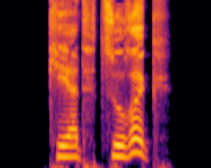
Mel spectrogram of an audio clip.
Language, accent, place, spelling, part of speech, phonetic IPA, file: German, Germany, Berlin, kehrt zurück, verb, [ˌkeːɐ̯t t͡suˈʁʏk], De-kehrt zurück.ogg
- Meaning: inflection of zurückkehren: 1. third-person singular present 2. second-person plural present 3. plural imperative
